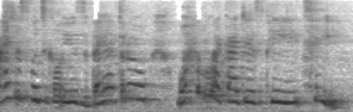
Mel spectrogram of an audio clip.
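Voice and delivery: put-on high, puzzled kid voice; baffled, asking what happened. Confused kid telling friend.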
